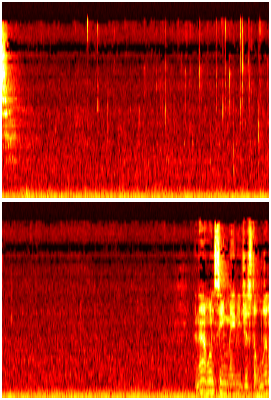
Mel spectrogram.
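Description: Oil glugs and trickles from a plastic bottle into a funnel.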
